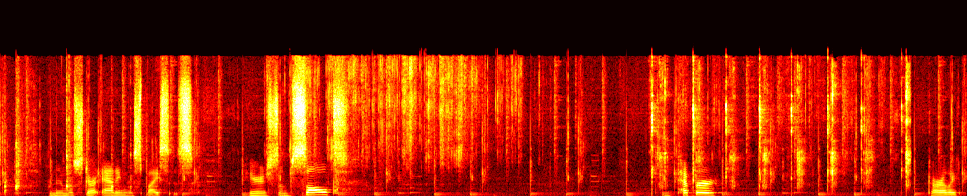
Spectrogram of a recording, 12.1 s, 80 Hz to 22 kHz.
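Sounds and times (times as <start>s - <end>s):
soft background music: 0.0s - 12.0s
pepper mill grinding: 3.8s - 6.8s, 8.2s - 11.4s.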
